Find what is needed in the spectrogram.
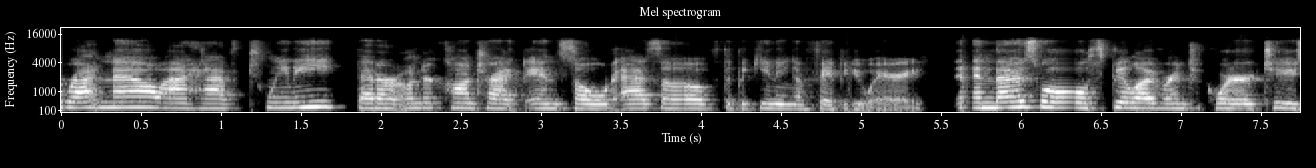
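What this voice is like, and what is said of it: North Carolina Lumbee accent. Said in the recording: “your accent, where are you from? ... I am from North Carolina ... a lot of people there sound just like I do.”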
